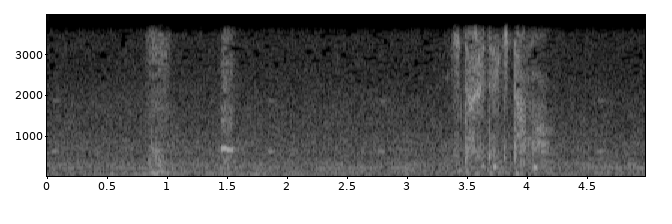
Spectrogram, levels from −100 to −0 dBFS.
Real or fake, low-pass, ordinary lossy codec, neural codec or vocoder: real; 3.6 kHz; none; none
